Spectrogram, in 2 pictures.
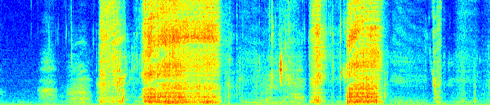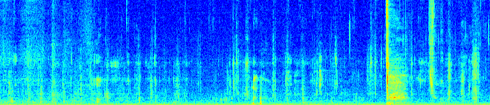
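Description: A person eating cold buckwheat naengmyeon noodles: three loud, breathy bursts of slurping and blowing over the noodles in the first five seconds, the middle one lasting about a second, then quiet chewing with small mouth clicks.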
